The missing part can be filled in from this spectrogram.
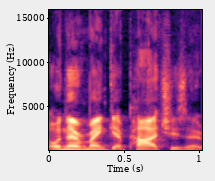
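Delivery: ordinary delivery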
